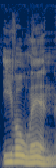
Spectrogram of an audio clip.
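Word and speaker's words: Evil-Lyn: has been cast as evil Lynn is that how you say it I think so that's literally how it was spelled there so I think it's Evelyn cuz supposed to be a pun on Evelyn yeah that's why I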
